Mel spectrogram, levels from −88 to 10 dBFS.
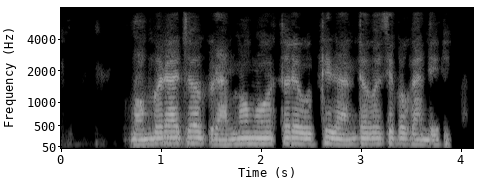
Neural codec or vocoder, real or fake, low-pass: none; real; 7.2 kHz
